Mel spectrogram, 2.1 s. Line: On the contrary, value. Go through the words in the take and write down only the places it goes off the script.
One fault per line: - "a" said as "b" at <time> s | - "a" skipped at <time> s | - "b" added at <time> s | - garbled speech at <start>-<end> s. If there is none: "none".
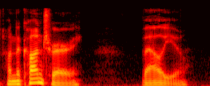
none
